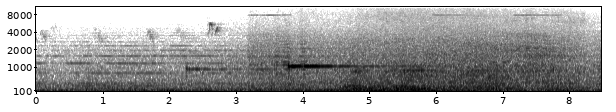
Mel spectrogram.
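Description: Background music score with long held tones, joined from about three seconds in by a rising wash of street traffic noise with a low rumble of passing vehicles.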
